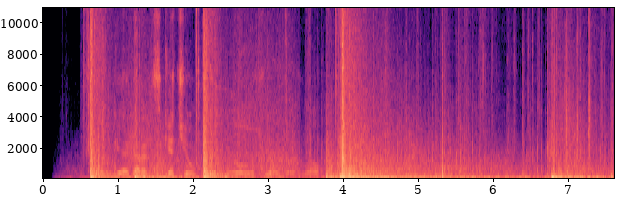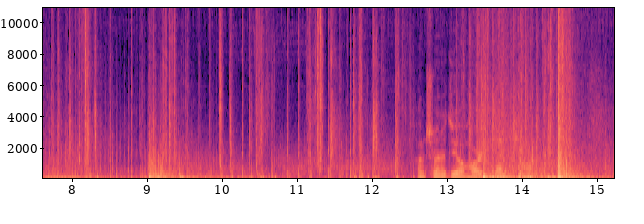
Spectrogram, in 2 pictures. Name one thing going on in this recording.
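Explosions boom in the distance, one after another.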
